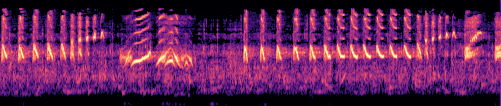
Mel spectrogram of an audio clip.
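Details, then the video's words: Gacor white-rumped shama rattling off quick repeated chips and rising notes. A brief burst of buzzy, scratchy phrases separates two long runs of rhythmic sharp notes. "MASTERAN MURAI BATU full TEMBAKAN biar EMOSI NYAUT jadi BUNYI GACOR BONGKAR ISIAN"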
